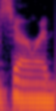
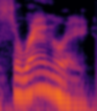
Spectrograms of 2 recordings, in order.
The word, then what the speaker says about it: Sarenrae: head for decades, and I've always said Sarenrae, but people see it spelled out, and typos happen. It's like, that sounds like Saranrae. That sounds like Saranwrap. It's like, if you don't say it right, sure, kinda. But if you don't say it right, you're wrong.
